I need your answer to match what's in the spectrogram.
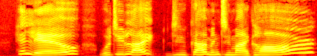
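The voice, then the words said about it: Slow, poor British accent. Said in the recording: “the closest proximity to a British accent that you will hear from her... She sounds like Dick Van Dyke slowed down about, like, half”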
